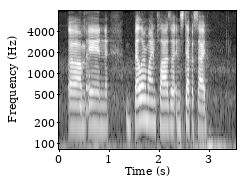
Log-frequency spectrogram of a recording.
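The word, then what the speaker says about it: Stepaside: affordable housing suburb um in Bellerine Plaza in Step Aside. Step aside. Step aside. That actually is pronounced Step Aside.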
